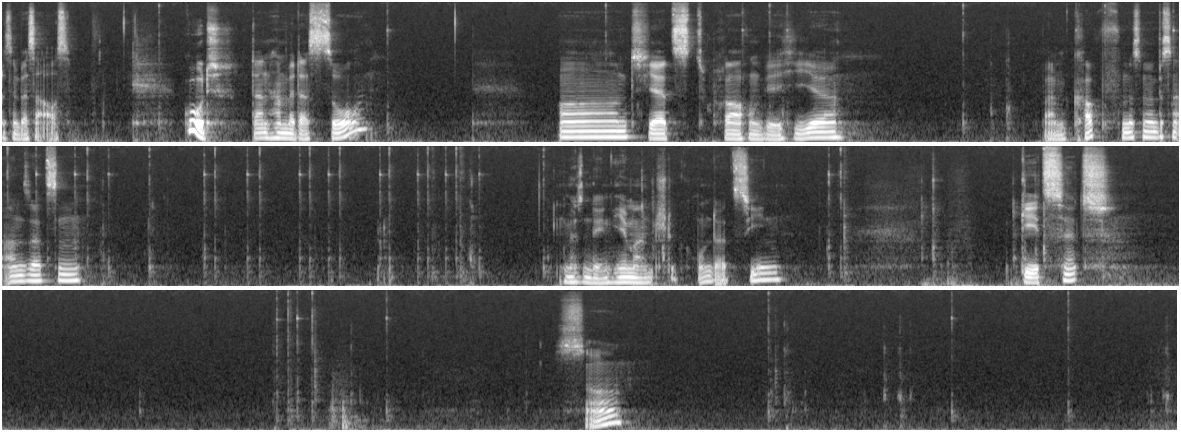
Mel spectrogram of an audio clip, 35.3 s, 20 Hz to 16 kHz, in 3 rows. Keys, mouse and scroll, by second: 2.7-3.7 scroll down 2, 3.9-6.9 middle drag, 6.9-7.5 scroll down 1, 7.5-9.7 shift+middle drag, 9.7-10.0 scroll up 2, 10.0 Tab, 10.4-10.7 scroll down 2, 10.8 middle click, 11.8 right click, 12.2 shift+right click, 12.5 shift+right click, 12.9 middle click, 13.8 shift+right click, 14.3 shift+right click, 14.8 shift+right click, 15.1 shift+right click, 15.6 shift+right click, 16.0 shift+right click, 16.2 shift+right click, 16.6-18.1 middle drag, 18.1 g, 21.0 o, 21.9 g, 26.5 right click, 27.4-30.5 middle drag, 31.5-32.0 scroll down 2, 32.0-32.5 scroll up 2, 32.5 Tab, 33.1-34.3 middle drag, 34.3-34.8 scroll up 1, 35.1 Tab.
